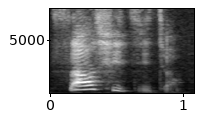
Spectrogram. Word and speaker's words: sausage: sausage죠. 소세지가 아니고 sausage 해갖고 여기도 마찬가지로 이 발음입니다.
